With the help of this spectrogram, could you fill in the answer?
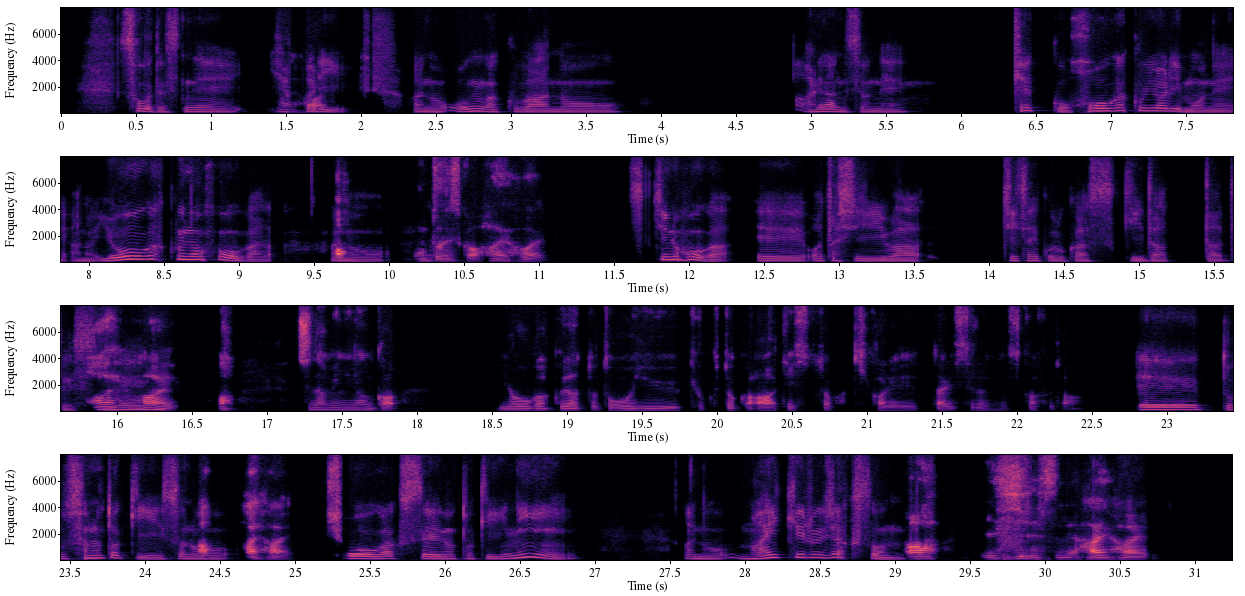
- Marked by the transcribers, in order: other background noise; laughing while speaking: "いいですね"
- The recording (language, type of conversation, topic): Japanese, podcast, 音楽と出会ったきっかけは何ですか？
